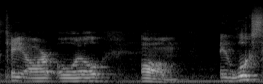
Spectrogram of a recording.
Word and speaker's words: Kroil: have you tried croil i think it's croissant pronounced it's kr oil um it looks like the if you've ever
